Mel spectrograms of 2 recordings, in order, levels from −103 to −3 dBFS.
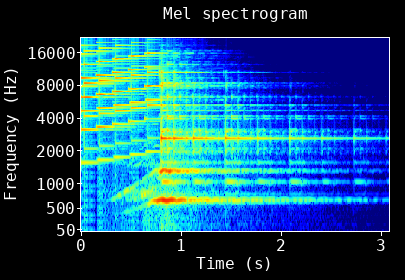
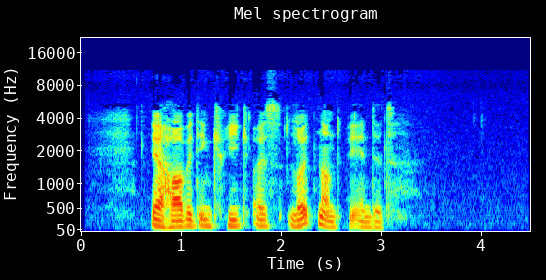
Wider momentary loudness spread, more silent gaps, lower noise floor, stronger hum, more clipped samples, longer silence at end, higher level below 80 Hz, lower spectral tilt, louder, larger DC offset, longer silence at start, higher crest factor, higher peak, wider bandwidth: first, 22 LU vs 12 LU; neither; second, -54 dBFS vs -68 dBFS; neither; neither; second, 0.65 s vs 1.35 s; second, -72 dBFS vs -58 dBFS; second, 3.5 dB/octave vs -8 dB/octave; first, -20 LUFS vs -23 LUFS; neither; second, 0 s vs 0.7 s; about the same, 20 dB vs 22 dB; about the same, -4 dBFS vs -2 dBFS; first, over 20 kHz vs 6.2 kHz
